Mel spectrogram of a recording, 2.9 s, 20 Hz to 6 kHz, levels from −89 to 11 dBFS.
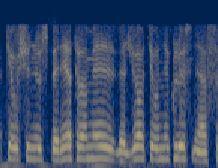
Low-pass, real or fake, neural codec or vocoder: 5.4 kHz; real; none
